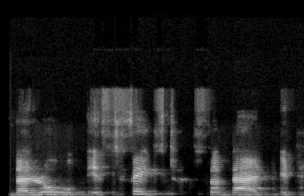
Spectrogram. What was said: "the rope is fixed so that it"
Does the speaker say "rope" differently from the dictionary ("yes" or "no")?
yes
